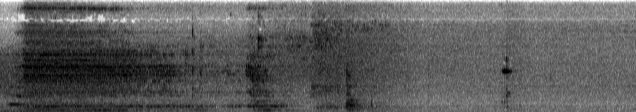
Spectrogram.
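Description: Metal scrapes and clanks as a man handles a steel plate.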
